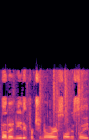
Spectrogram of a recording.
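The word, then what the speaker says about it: Chernarus: Not that I need it for Chinaris honestly. Chinarus I'm basically have memorized but or Charus I think is actually how it's pronounced.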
